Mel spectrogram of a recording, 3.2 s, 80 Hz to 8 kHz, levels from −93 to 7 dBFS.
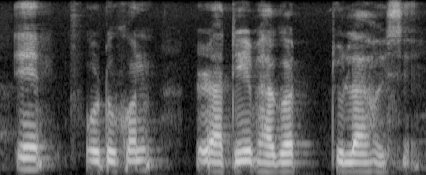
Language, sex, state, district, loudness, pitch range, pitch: Assamese, male, Assam, Sonitpur, -19 LUFS, 150-165 Hz, 155 Hz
